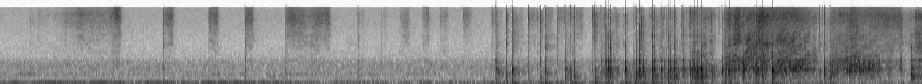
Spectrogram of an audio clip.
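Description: A closed cloth-bound hardcover book with a striped tan cover is held and then laid on a table, and long nails scratch and tap across the cover. Sparse soft clicks over a low steady hum give way after about five seconds to louder, quick, irregular taps mixed with dry, bright scratching.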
